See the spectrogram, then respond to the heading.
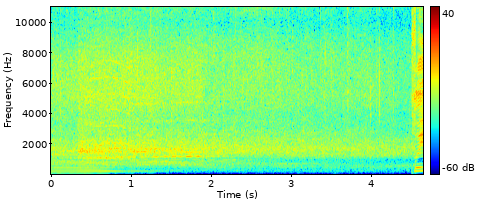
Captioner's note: applauding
